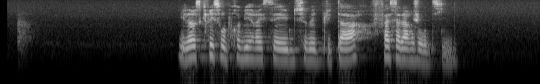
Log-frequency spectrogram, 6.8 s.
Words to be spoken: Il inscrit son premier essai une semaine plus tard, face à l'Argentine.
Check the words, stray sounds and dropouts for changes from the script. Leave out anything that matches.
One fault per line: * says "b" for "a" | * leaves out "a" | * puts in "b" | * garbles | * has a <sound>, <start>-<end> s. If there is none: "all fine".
all fine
